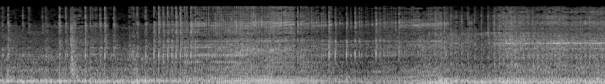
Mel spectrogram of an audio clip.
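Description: A motor scooter revs and pulls away.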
